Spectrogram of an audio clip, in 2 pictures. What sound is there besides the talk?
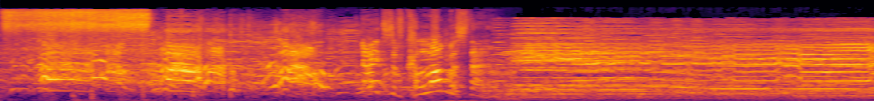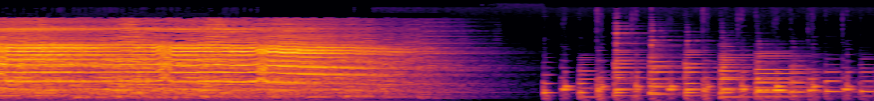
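two movie screams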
